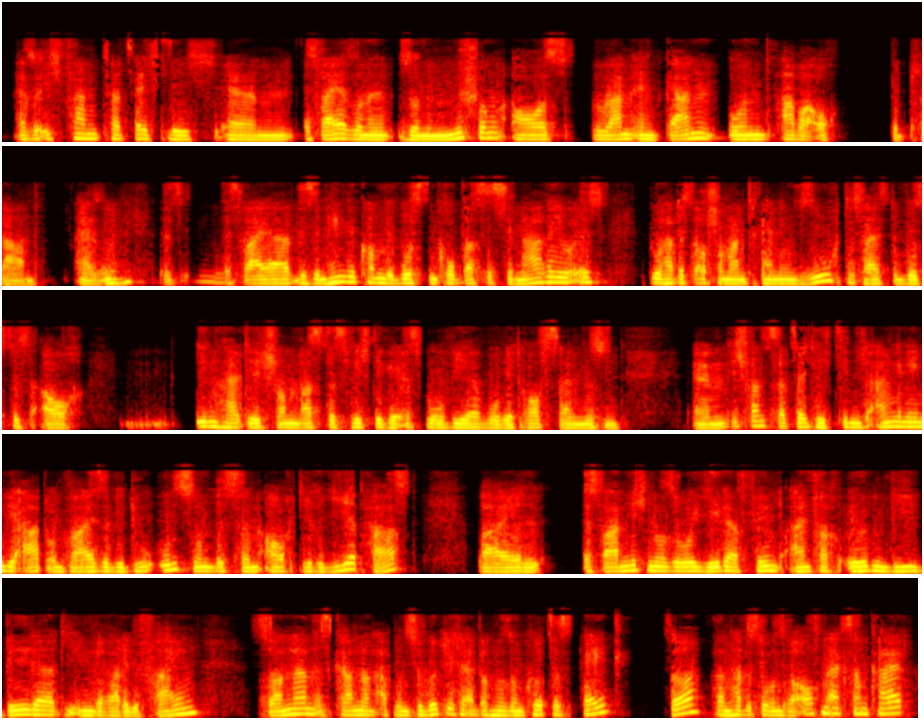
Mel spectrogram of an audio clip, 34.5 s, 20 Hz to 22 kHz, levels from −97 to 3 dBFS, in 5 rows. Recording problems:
garbled, watery; badly; nothing above 7.5 kHz

